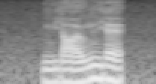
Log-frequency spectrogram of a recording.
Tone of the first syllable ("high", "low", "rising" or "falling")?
rising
